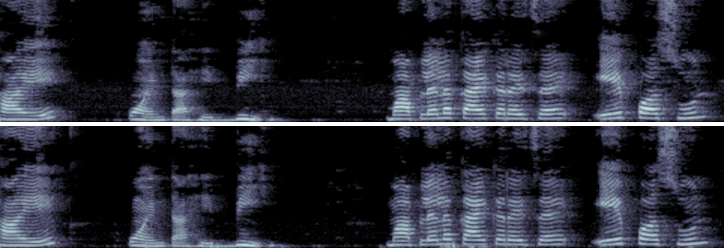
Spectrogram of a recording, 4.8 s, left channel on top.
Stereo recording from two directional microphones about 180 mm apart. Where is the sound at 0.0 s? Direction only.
30° right (ahead or behind).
